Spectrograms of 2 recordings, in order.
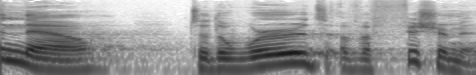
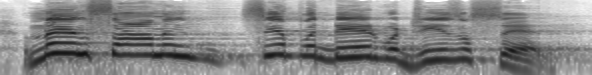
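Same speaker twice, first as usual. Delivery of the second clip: high, loud frontier twang, full of wonder; excited old Wild West fisherman; 8 semitones higher, 8 dB louder than usual. Acted. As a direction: tell the miracle like an astonished old prospector. Fisherman character, excited retelling.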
